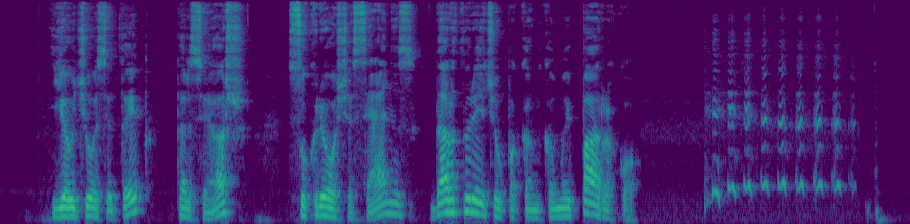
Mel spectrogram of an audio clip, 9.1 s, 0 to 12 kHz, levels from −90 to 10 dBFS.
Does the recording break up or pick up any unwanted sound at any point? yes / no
yes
